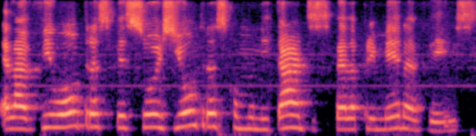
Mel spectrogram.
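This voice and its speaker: Very slowly and with fairly even intonation, a woman speaks in a high-pitched voice. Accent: Paraguayan. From Mato Grosso do Sul, Brazil (Guarani Kaiowá). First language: Guarani (speaking Portuguese). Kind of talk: conference talk. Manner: halting, with false starts.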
